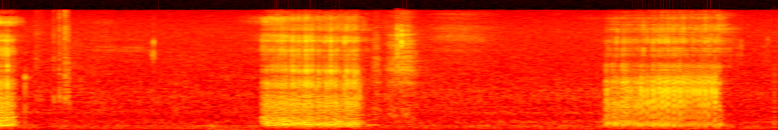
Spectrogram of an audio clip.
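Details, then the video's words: Snoring Shar Pei, its snore likened to a grown man's: two long, broad, raspy breath noises about three seconds apart, separated by near silence indoors. "Шар-пей! Храпит, как настоящий мужик!)"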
